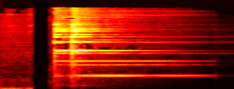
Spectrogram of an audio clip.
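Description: A notification-bell ding sound effect: struck once about half a second in, then ringing out and fading over about a second and a half. Before it, a low rumbling transition effect cuts off abruptly.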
